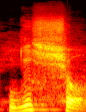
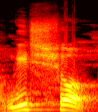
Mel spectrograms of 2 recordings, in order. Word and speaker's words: গ্রীষ্ম: বাট গৃস উচ্চারণটা হচ্ছে সঠিক উচ্চারণ হচ্ছে গৃসব। গৃশ্য অর্থাৎ এখানে ম ফালার উচ্চারণটা নাই।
